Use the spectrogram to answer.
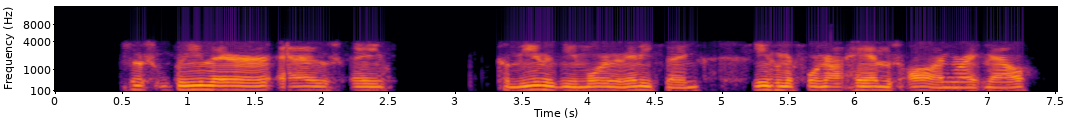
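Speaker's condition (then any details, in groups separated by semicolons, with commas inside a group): Cleft lip and palate; congenital, extreme leg deformities, many leg operations, full-time wheelchair at 13, bilateral above-knee amputation at 14; uses leg prostheses, running prostheses from Challenge Athlete Foundation grant, runner and triathlete; speech impediment, harder for new people to understand at first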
